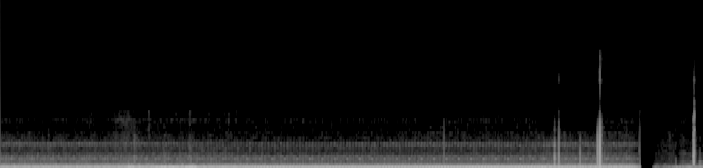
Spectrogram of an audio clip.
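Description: A low, steady outdoor rumble that grows louder about three seconds in and eases near the end, with two sharp clicks just before it stops.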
